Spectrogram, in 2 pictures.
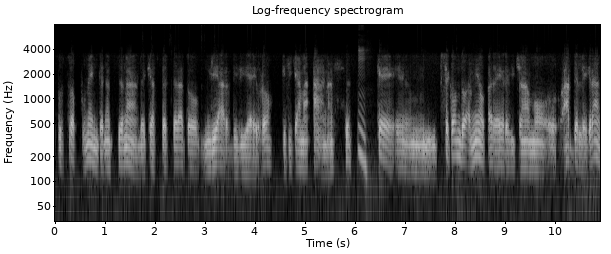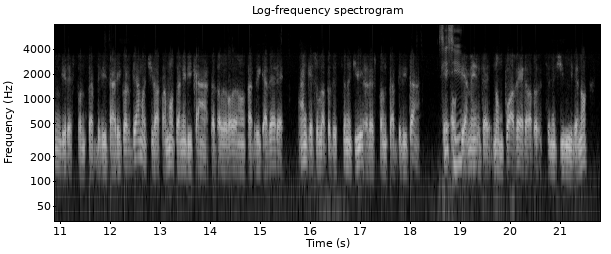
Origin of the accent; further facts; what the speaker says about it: Calabria, Italy; dobbiamo, come calabresi, perché paghiamo le tasse come pagano in Lombardia, in Emilia Romagna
